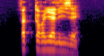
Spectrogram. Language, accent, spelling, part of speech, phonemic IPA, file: French, France, factorialiser, verb, /fak.tɔ.ʁja.li.ze/, LL-Q150 (fra)-factorialiser.wav
- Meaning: to factorialize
